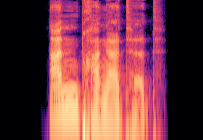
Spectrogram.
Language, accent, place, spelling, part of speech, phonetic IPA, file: German, Germany, Berlin, anprangertet, verb, [ˈanˌpʁaŋɐtət], De-anprangertet.ogg
- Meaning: inflection of anprangern: 1. second-person plural dependent preterite 2. second-person plural dependent subjunctive II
